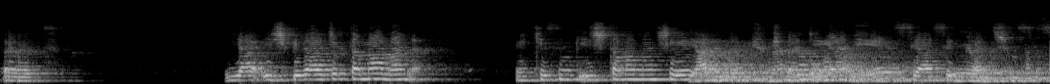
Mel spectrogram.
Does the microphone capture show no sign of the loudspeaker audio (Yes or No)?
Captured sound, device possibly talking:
No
